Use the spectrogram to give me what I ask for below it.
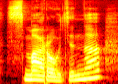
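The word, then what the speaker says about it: смородина: currant will be so this word uh has two letters o or the second o is stressed so i pronounce it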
